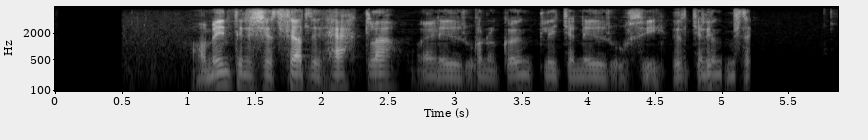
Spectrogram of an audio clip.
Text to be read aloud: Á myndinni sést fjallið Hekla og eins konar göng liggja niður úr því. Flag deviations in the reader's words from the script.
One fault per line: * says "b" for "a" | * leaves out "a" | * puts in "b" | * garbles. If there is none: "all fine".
* says "niður" for "eins"
* garbles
